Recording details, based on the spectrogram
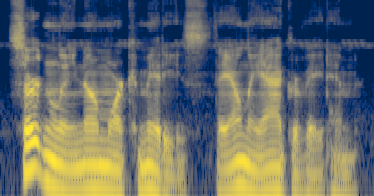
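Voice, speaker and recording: A man's voice: deep voice, brisk. A man playing an earnest, teasing young village schoolteacher in audiobook dialogue, articulate and enthusiastic. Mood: brisk, planning.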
